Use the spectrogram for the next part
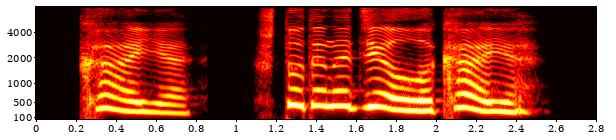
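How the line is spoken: Mother's anguished scream. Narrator (Russian): кричала мама, упав на колени

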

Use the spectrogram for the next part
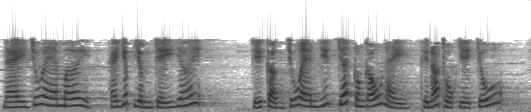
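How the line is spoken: Loud call. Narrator (Vietnamese): thị liền lớn tiếng bảo

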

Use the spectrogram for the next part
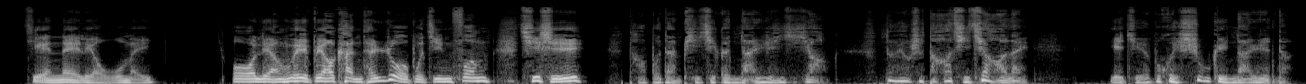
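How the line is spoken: Laughing. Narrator (Chinese): 李玉涵笑着说

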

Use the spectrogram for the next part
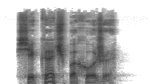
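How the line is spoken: Quiet speech. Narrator (Russian): негромко произнес Бьярни

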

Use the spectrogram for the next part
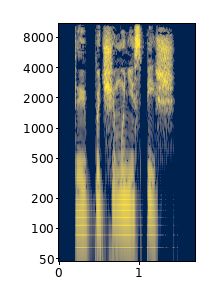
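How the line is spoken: Quiet question. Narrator (Russian): Тихо спрашиваю у нее

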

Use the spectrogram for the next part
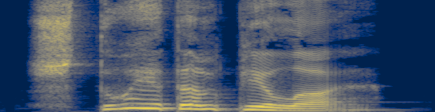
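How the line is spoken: Grumble. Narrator (Russian): проворчала Ира

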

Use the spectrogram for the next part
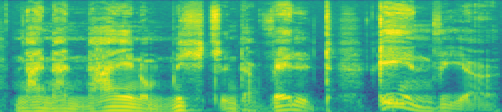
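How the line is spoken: Repulsive man whispering. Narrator (German): flüsterte der widerliche Mensch

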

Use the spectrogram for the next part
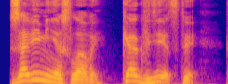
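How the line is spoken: Amused snort, male. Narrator (Russian): хмыкнул он

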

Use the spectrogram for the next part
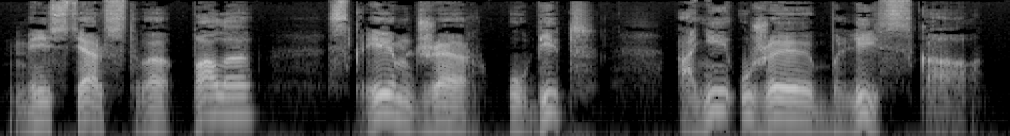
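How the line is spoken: Loud low drawling voice. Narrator (Russian): Патронус громким, низким, тягучим голосом Кингсли Бруствера сообщил

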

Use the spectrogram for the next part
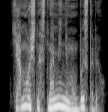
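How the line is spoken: Near whisper. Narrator (Russian): сказал почти шепотом

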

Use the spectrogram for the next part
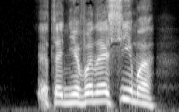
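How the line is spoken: Exclaiming. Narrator (Russian): воскликнула Лори

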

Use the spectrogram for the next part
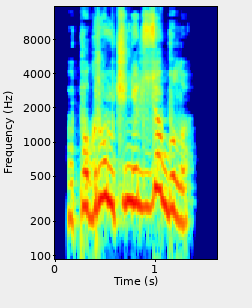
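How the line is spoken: Hissing. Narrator (Russian): прошипел

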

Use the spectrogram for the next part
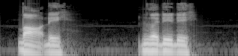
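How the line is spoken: Sighing. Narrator (Vietnamese): Thần Tình thở dài một tiếng nói

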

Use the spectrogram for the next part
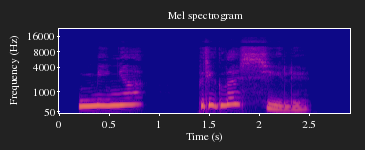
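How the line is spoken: Timid. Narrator (Russian): сказала Касси робко

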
